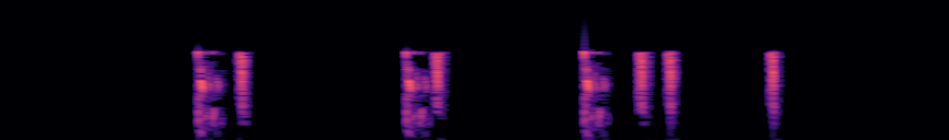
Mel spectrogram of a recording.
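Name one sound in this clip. Short sharp clicking effects tick several times.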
